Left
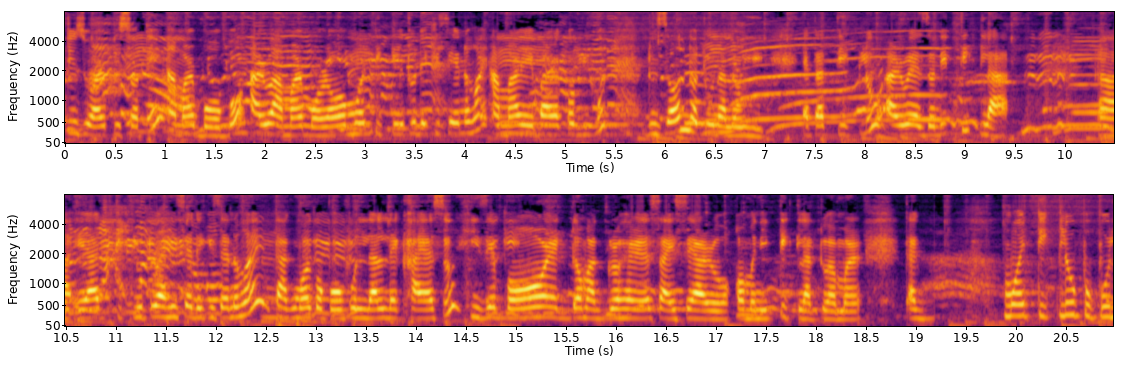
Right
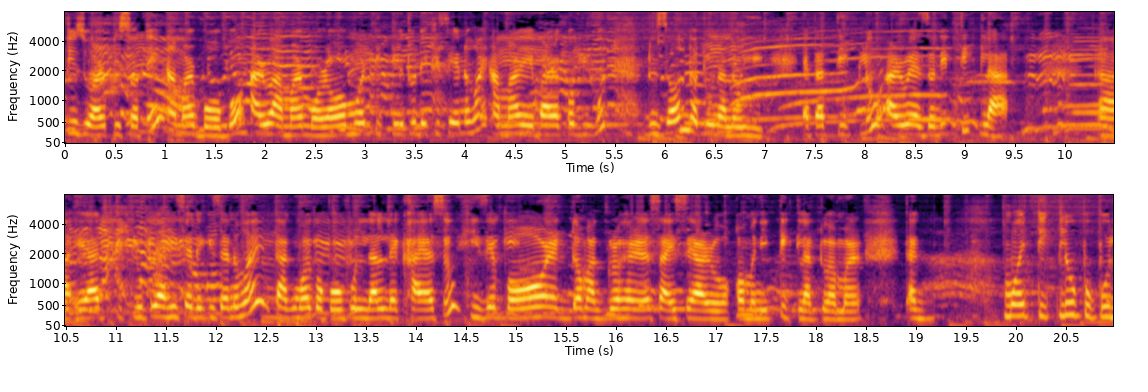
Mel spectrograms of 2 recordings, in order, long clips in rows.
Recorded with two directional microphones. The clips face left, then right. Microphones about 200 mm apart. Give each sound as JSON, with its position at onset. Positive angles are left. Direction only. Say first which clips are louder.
{"t": 0.0, "sound": "a woman's voice", "louder": "right 3 dB", "side_deg": -25}
{"t": 11.4, "sound": "a woman's voice", "louder": "right 1 dB", "side_deg": 0}
{"t": 20.0, "sound": "speech", "louder": "right 3 dB", "side_deg": -10}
